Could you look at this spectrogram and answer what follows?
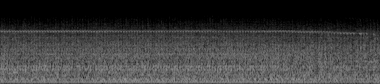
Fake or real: real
